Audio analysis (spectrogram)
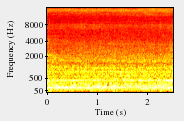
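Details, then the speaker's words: Microwave oven after repair and cleaning of grease inside, heating cold water for 30 seconds: steady low mains hum with a faint buzz, no crackling or snaps; working normally without sparking. "Par chiqyapti. Bu degani suvimiz isidi. Xudo xolasa ishlayapti."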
